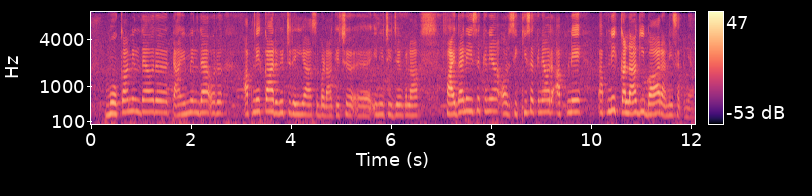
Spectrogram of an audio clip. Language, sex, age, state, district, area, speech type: Dogri, female, 45-60, Jammu and Kashmir, Jammu, rural, spontaneous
